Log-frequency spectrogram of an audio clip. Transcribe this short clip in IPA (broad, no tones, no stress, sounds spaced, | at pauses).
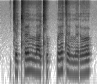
c ɛ cʰ ɛ lː a cʰ ɘ pː ɛ t ɛ lː ɛ ɾ œ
